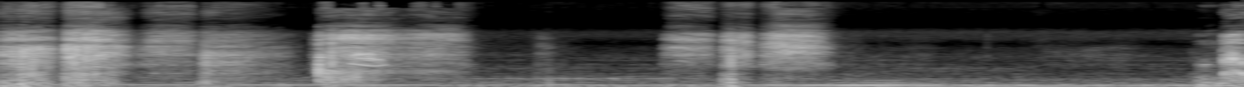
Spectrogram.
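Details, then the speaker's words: Laryngectomy patient (neck breather, tongue cancer history) coughing through his neck stoma, with breathy, hissing bursts and a wet, airy rush of air and soft mucus; he says it is a normal laryngectomy cough, not illness. "That's a normal laryngectomy class. Has nothing to do with being sick. Of soft mucus phlegm in my lungs and throat that wants to come out."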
